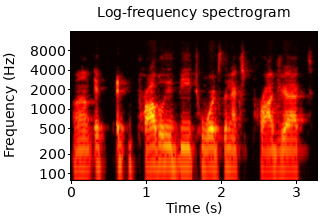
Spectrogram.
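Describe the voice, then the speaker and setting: A man's voice: medium pitch, little pitch movement, normal speed. Guy hosting a casual interview, kinda hesitant and earnest, mid voice, bit muffled. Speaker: interview host. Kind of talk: casual one-on-one interview conversation.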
